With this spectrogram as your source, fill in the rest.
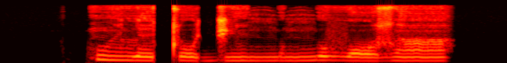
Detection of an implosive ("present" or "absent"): absent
